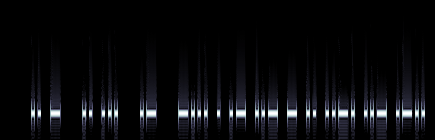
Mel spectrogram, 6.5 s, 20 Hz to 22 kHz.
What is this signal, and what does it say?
Morse code, heard as a keyed tone, about 25 wpm, 700 Hz. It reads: IT IS A BEAUTIFUL
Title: Sentences from Top 1000 Words - Review Part 1 - 25wpm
